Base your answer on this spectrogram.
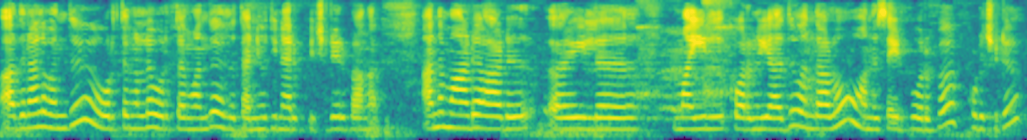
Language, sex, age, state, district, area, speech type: Tamil, female, 30-45, Tamil Nadu, Chennai, urban, spontaneous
